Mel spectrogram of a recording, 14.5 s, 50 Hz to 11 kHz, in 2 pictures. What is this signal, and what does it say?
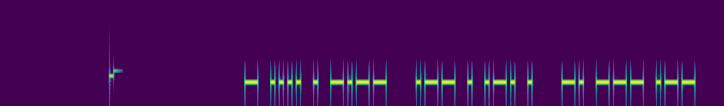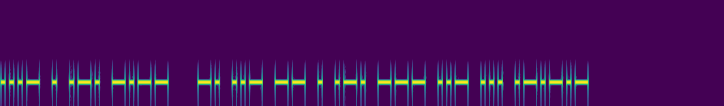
Morse code, heard as a keyed tone, about 28 wpm, 700 Hz. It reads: THEY WERE NOW VERY NUMEROUS.
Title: Sentences from Top 1400 Words 28wpm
